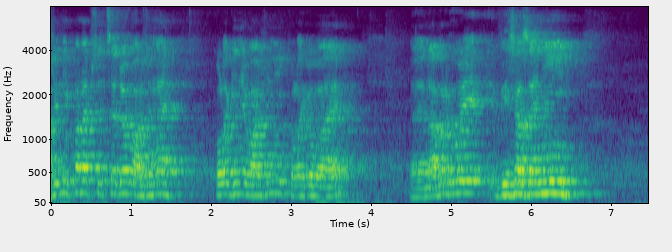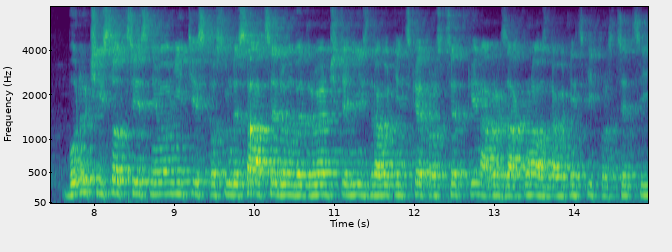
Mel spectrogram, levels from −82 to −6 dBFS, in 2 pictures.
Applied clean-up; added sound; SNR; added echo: none; Bowed string instrument; 9 dB; reverberation time 1.0 s.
